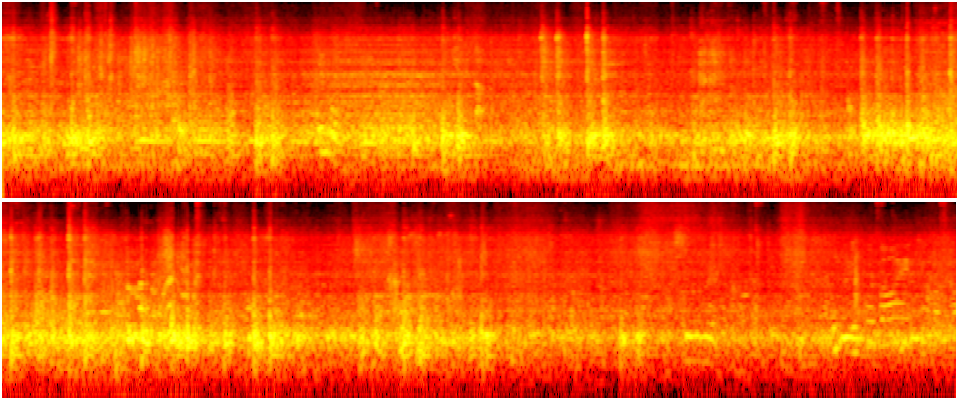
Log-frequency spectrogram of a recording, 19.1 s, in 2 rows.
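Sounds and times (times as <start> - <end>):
train rumbling: 0.0 - 19.0
wheels clacking over rail joints: 4.4 - 16.0.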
